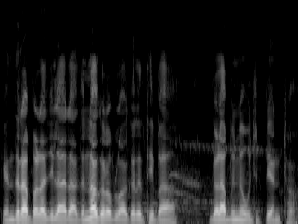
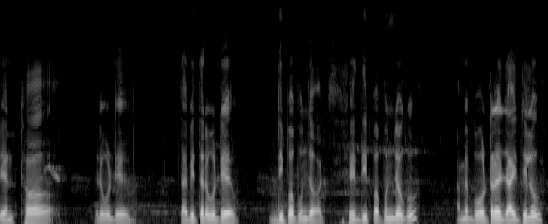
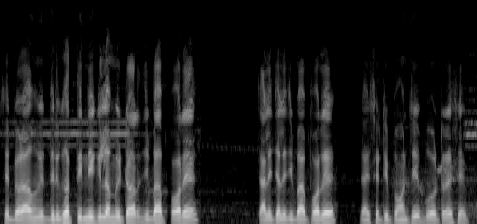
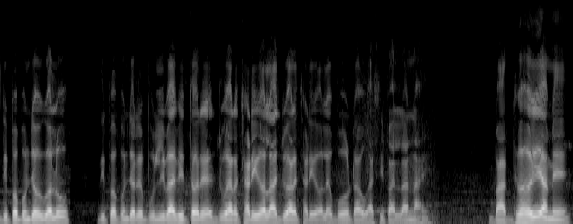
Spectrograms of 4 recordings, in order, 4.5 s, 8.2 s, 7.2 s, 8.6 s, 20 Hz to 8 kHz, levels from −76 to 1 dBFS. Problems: constant background noise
